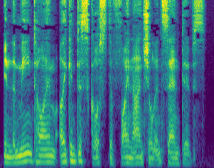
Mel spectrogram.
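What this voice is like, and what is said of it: Character voice with foreign accent. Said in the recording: “There is an accent. Not Scottish, nor American.”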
